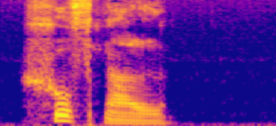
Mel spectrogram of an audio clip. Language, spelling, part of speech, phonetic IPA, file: Polish, hufnal, noun, [ˈxufnal], Pl-hufnal.ogg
